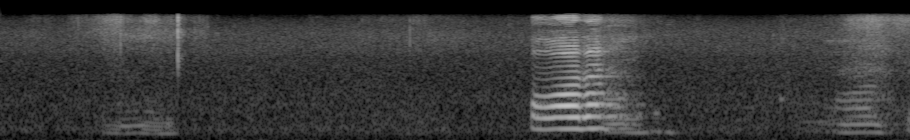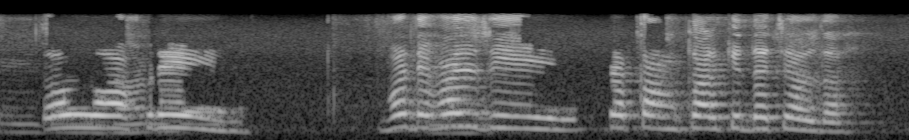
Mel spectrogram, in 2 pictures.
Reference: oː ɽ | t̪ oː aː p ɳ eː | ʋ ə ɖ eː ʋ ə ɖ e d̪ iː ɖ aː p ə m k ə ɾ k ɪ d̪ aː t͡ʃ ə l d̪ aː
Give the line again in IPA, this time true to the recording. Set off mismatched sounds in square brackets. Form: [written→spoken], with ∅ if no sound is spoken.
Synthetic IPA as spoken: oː [ɽ→ɾ] | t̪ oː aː p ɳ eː | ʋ ə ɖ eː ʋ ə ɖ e d̪ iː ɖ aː [p→k] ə m k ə ɾ k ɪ d̪ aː t͡ʃ ə l d̪ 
